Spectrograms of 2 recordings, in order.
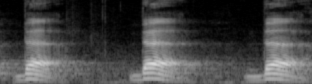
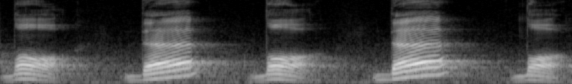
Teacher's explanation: Da daripada hujung lidah, da daripada tepi lidah makhrajnya.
